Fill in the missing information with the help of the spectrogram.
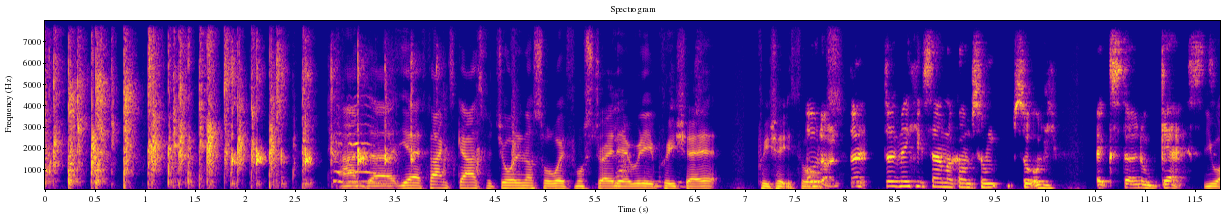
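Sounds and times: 
round of applause: 0:00.0 - 0:04.8
speech: 0:03.0 - 0:11.7.

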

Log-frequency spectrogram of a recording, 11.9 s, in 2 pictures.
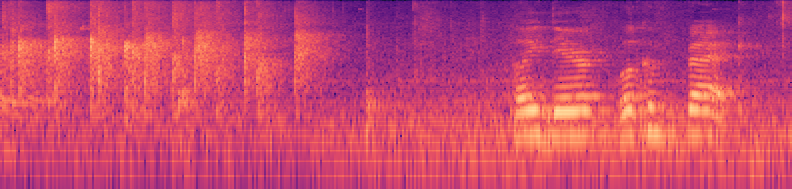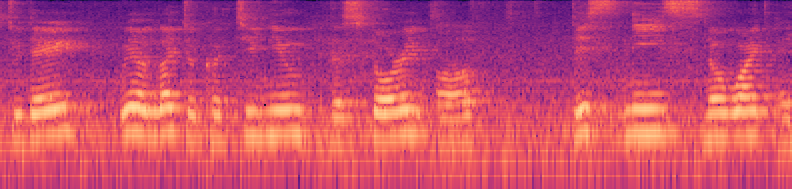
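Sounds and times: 
audience applause: 0:00.0 - 0:02.5
speech: 0:03.8 - 0:09.6, 0:10.2 - 0:11.8.

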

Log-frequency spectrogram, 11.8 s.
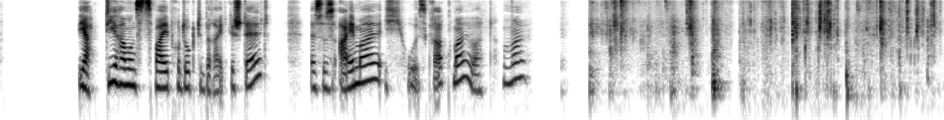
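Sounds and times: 
speech: 0:01.0 - 0:06.7
rustling inside a cardboard box: 0:07.4 - 0:11.7.

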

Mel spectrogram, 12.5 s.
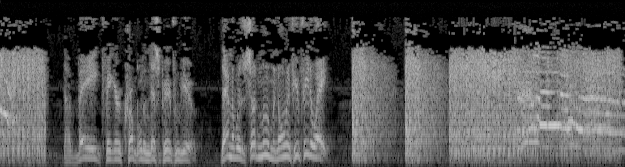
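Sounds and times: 
machine gun burst: 0:00.0 - 0:01.0, 0:07.0 - 0:12.4
speech: 0:01.6 - 0:07.2.

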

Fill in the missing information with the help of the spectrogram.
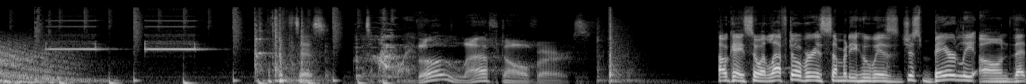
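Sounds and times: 
microwave oven beeping: 0:00.3 - 0:02.2
speech: 0:02.7 - 0:06.0, 0:07.2 - 0:10.2.

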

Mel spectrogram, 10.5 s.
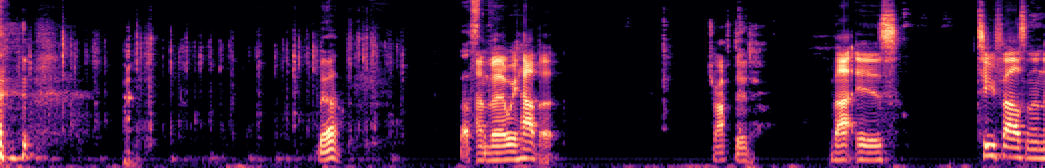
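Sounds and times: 
speech: 0:00.0 - 0:00.6, 0:03.2 - 0:03.6, 0:04.6 - 0:05.6, 0:07.1 - 0:07.6, 0:08.3 - 0:09.1, 0:09.8 - 0:10.4
typing on a computer keyboard: 0:00.2 - 0:04.6.

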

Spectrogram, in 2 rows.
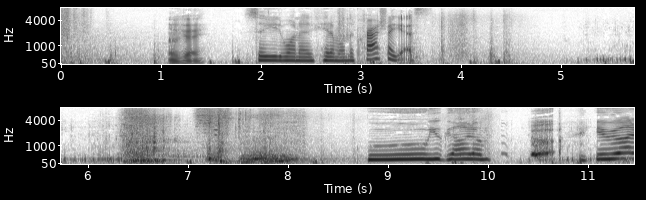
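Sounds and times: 
speech: 0:01.1 - 0:04.5, 0:08.8 - 0:11.4
video game bear growling and roaring: 0:06.1 - 0:08.5.

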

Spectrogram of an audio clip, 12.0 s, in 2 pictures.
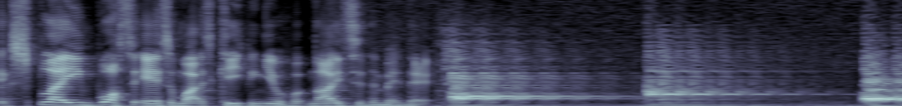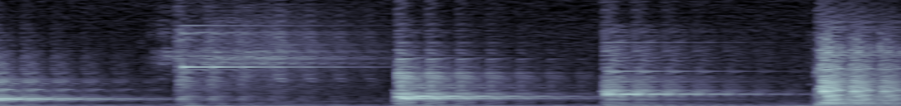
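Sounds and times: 
speech: 0:00.0 - 0:03.6
slowed-down echoey town clock mechanism striking: 0:02.9 - 0:12.0.

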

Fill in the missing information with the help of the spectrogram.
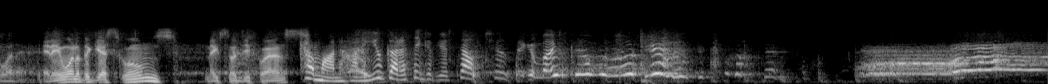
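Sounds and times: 
speech: 0:00.1 - 0:08.0
dog howling: 0:08.6 - 0:10.4.

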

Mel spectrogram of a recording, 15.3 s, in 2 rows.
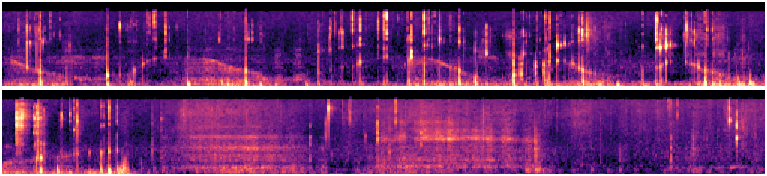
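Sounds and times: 
ear massage rubbing: 0:00.0 - 0:09.0, 0:10.8 - 0:15.2
wet mouth sounds: 0:00.0 - 0:09.0, 0:10.6 - 0:12.8
hushed rustling: 0:00.0 - 0:15.2.

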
